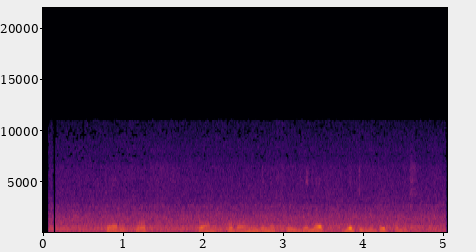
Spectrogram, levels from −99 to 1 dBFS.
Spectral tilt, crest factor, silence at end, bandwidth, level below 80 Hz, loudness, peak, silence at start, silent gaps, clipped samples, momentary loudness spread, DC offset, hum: -6.5 dB/octave; 22 dB; 0 s; 11.5 kHz; -74 dBFS; -43 LUFS; -20 dBFS; 0.05 s; none; under 0.1%; 9 LU; under 0.1%; none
